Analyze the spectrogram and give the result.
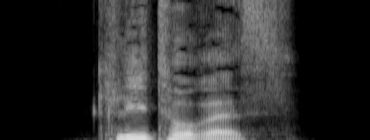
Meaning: clitoris
- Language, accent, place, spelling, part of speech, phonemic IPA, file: German, Germany, Berlin, Klitoris, noun, /ˈkliːtoʁɪs/, De-Klitoris.ogg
